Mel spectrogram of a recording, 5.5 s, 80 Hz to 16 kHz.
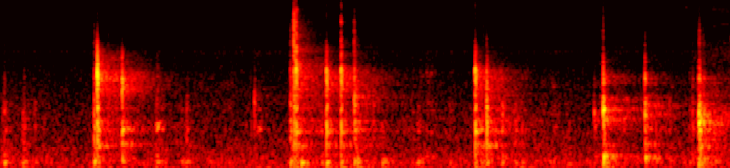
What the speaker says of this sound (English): So there's 2 screws here you need to unscrew.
